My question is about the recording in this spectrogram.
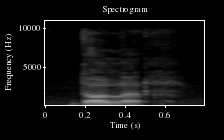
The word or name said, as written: dolr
